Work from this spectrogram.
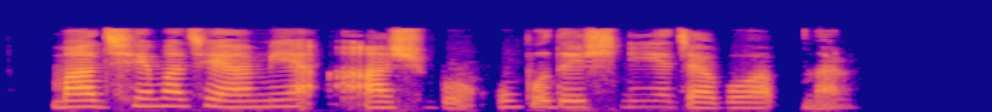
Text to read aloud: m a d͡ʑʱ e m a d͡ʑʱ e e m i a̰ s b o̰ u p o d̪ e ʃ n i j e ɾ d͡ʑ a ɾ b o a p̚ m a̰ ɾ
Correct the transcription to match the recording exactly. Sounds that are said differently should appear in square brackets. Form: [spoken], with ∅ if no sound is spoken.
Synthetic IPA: m a d͡ʑʱ e m a d͡ʑʱ e [a] m i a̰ [ʃ] b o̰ u p o d̪ e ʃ n i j e [∅] d͡ʑ a [∅] b o a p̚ [n] a̰ ɾ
